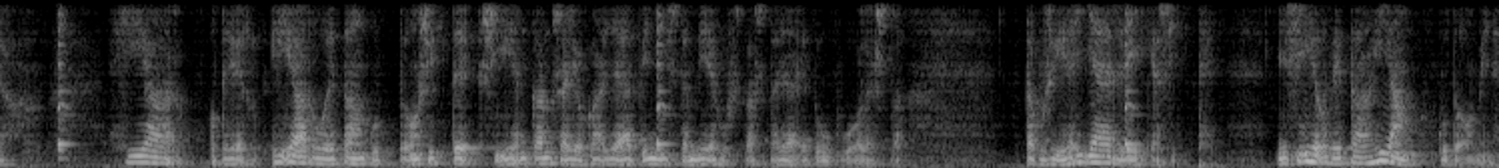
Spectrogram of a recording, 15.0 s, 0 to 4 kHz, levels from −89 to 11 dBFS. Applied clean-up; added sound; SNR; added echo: none; Cowbell; 14 dB; reverberation time 0.6 s.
